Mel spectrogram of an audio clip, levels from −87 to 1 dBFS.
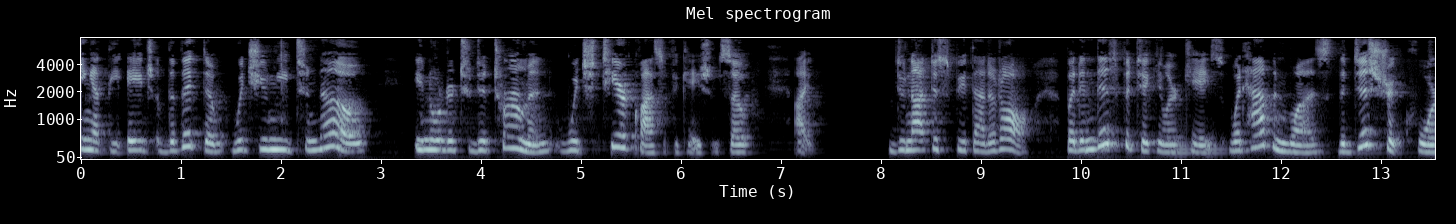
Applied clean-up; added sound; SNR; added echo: neural mask model DeepFilterNet 3.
